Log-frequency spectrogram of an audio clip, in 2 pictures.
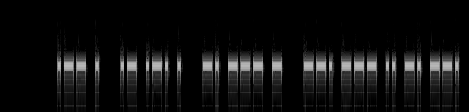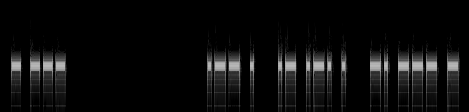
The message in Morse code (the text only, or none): WE ARE NOT GOING TO WE ARE NOT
